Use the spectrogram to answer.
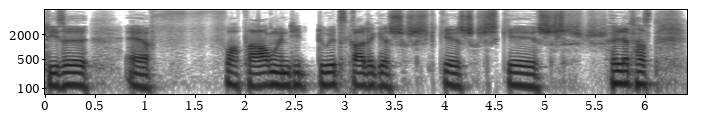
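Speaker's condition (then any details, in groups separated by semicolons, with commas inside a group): Stuttering; stuttering with blocks; block at recording start when saying he stutters; repeated sounds, prolonged sounds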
